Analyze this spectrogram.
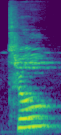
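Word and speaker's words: through: আচ্ছা, এরপর থ্রো নিক্ষেপ করা, থ্রো, থ্রু, থ্রোন। দেখেন এখানে একটা ভুল করে ফেলি আমরা, এটা কিন্তু থ্রিউ হবে না, এটা থ্রু হবে।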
